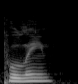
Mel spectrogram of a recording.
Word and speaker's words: Pauline: But before we, am I saying your name right, Pauline? – Yeah, or Pauline. – Okay. – You know, just the American way, like with an A.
